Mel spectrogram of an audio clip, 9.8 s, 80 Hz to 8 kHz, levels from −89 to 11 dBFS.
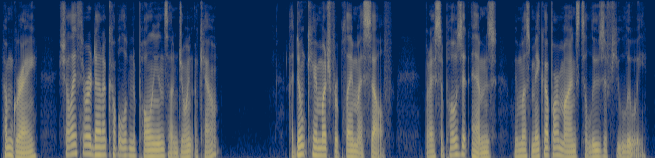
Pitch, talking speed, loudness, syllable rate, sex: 120 Hz, 220 wpm, -21 LUFS, 5.6 syllables/s, male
